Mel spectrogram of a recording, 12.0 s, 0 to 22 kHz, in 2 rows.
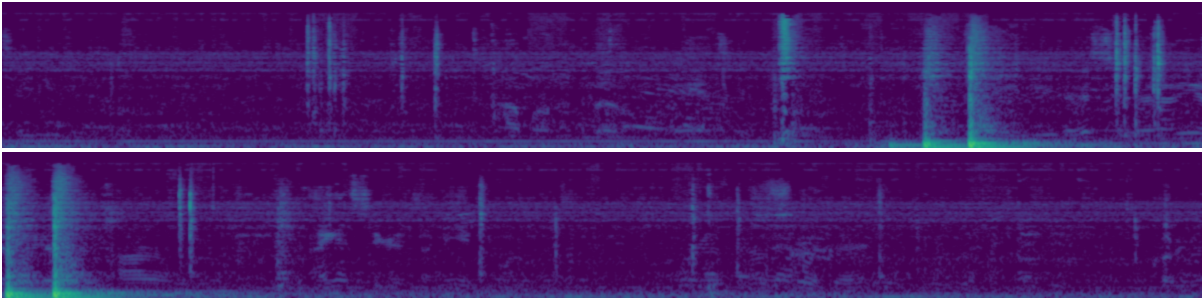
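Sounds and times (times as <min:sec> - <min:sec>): faint amplifier hum: 0:00.0 - 0:12.0
drum kit hits: 0:04.4 - 0:06.8.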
